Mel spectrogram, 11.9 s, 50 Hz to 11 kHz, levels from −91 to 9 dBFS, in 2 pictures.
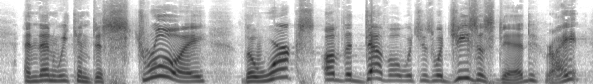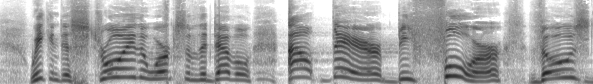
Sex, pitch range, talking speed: male, 155-235 Hz, 140 wpm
